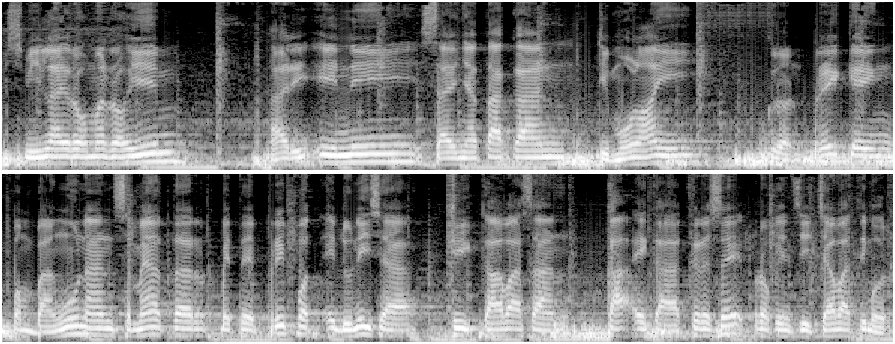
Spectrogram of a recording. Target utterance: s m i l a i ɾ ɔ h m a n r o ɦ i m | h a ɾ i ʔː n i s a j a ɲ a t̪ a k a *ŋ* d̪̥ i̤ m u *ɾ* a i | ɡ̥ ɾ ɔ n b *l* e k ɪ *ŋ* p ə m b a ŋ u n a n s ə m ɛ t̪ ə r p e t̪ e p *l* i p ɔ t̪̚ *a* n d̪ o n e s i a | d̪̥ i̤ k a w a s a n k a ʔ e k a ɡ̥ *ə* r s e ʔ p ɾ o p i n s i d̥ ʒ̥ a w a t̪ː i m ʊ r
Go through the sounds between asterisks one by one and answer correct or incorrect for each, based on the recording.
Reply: incorrect: n, incorrect: l, incorrect: ɾ, correct, incorrect: ɾ, incorrect: i, correct

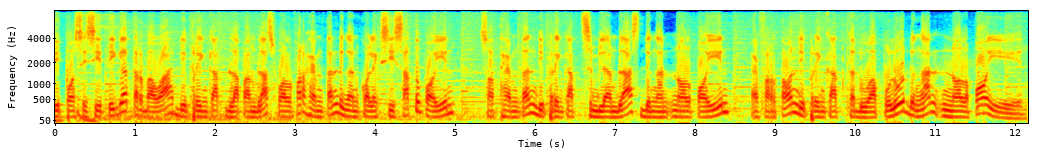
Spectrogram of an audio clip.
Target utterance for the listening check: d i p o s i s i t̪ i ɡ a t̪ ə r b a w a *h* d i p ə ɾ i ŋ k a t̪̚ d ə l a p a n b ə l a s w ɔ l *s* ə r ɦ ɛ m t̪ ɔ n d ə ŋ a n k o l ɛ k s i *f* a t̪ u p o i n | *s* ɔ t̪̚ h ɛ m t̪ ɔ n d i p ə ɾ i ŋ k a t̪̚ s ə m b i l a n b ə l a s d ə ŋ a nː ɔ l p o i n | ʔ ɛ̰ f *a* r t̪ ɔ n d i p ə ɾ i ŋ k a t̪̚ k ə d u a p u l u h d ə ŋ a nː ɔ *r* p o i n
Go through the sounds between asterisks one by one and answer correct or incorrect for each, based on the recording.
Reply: correct, incorrect: f, incorrect: s, correct, incorrect: ə, incorrect: l

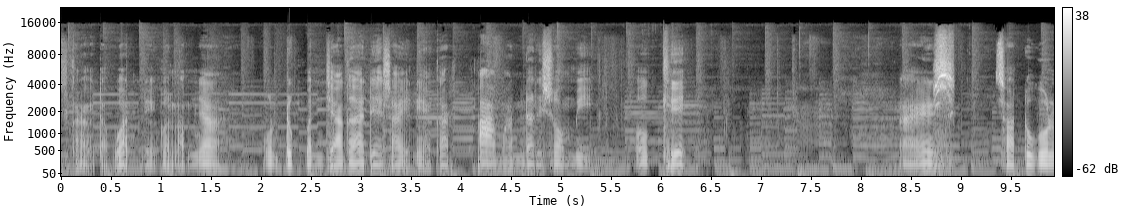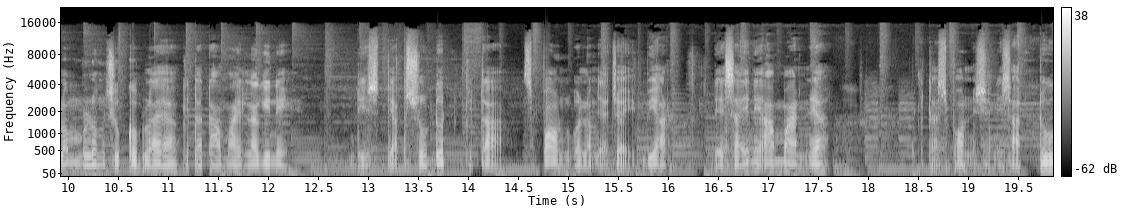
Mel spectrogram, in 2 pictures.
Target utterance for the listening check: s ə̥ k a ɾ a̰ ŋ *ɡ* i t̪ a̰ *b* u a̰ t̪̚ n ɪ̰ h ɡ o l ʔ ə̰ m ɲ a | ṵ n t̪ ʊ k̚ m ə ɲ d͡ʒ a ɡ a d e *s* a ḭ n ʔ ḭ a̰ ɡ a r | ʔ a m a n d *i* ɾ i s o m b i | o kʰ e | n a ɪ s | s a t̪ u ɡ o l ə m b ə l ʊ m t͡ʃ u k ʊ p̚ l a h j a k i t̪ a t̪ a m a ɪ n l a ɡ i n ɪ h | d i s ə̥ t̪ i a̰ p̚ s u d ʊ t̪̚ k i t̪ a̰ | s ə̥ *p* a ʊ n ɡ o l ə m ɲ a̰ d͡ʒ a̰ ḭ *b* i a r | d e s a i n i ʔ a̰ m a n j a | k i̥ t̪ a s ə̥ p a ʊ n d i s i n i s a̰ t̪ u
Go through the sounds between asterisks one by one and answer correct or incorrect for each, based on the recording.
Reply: incorrect: k, correct, correct, incorrect: a, correct, correct

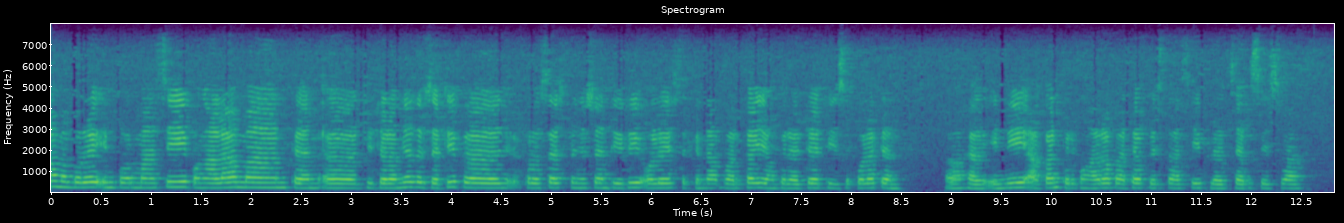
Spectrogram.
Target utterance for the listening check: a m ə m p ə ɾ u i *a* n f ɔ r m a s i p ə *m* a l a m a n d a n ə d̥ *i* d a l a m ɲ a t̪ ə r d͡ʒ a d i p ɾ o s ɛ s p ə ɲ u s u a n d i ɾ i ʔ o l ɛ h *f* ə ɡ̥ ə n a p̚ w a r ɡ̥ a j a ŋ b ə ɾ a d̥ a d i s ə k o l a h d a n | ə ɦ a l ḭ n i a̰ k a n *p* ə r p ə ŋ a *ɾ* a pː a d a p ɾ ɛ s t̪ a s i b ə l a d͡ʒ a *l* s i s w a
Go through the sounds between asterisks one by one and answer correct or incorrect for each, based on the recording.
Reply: incorrect: i, incorrect: ŋ, correct, incorrect: s, incorrect: b, correct, incorrect: r

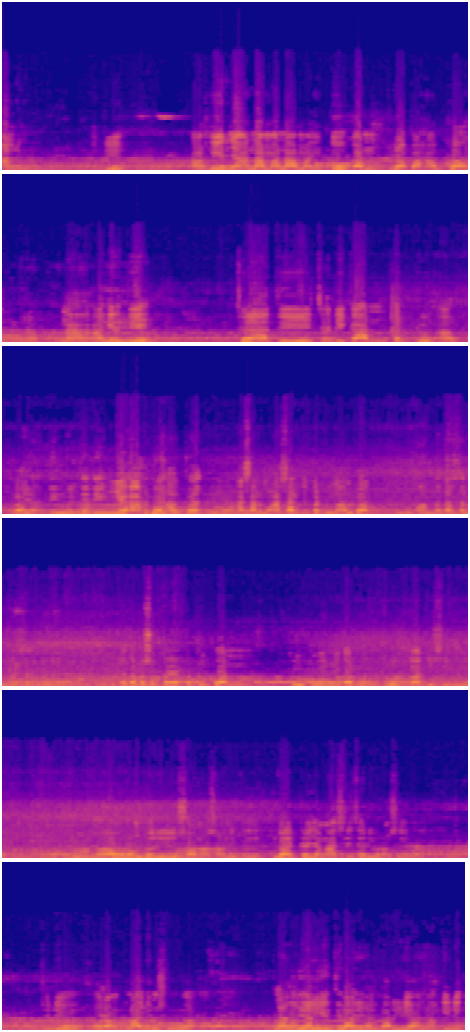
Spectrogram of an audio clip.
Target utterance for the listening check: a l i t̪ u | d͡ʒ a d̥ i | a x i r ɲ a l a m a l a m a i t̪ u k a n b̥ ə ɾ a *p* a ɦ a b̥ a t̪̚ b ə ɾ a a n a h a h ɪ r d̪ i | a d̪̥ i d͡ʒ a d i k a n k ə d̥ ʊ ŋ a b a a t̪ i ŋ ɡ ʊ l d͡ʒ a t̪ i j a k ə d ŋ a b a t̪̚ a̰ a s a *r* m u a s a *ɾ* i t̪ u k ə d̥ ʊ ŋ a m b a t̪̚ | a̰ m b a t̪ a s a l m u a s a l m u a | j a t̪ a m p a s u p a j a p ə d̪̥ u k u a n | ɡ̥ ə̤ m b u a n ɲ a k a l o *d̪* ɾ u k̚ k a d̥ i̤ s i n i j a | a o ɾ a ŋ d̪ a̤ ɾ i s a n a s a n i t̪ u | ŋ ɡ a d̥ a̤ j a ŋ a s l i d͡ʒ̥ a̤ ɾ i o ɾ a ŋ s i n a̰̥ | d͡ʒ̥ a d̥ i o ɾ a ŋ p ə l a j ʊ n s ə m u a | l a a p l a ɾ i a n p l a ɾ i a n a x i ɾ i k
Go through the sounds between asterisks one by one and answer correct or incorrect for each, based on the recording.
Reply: correct, incorrect: l, incorrect: l, incorrect: t̪

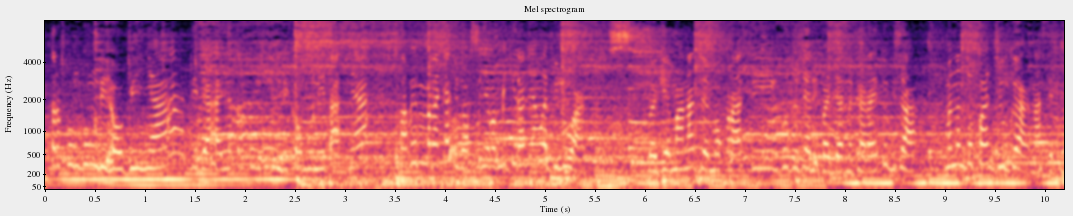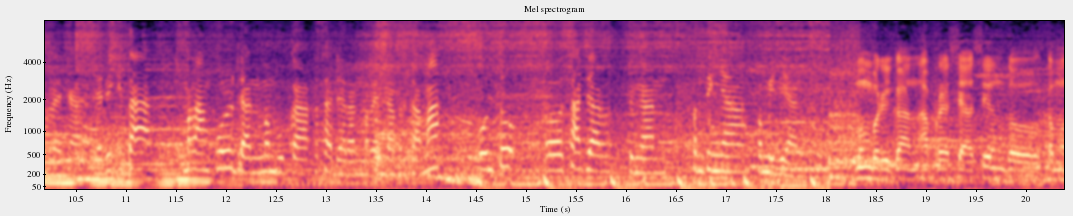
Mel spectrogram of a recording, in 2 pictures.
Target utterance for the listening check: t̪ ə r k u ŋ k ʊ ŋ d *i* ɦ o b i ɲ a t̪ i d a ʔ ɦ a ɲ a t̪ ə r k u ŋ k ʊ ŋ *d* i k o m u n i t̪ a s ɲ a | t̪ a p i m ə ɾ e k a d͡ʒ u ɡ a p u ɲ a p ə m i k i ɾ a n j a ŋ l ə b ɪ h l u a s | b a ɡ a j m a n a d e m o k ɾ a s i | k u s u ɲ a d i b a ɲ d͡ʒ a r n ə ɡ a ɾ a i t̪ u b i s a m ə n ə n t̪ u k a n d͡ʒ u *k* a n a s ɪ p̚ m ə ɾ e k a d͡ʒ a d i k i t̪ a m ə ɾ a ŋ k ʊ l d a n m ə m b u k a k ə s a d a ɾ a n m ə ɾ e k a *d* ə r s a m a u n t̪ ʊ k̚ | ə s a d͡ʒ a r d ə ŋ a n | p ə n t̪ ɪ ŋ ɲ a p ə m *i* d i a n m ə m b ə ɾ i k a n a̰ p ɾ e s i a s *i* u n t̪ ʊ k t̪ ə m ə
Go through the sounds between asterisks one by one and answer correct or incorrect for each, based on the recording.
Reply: correct, correct, incorrect: ɡ, incorrect: b, correct, correct

